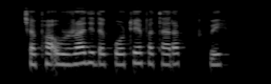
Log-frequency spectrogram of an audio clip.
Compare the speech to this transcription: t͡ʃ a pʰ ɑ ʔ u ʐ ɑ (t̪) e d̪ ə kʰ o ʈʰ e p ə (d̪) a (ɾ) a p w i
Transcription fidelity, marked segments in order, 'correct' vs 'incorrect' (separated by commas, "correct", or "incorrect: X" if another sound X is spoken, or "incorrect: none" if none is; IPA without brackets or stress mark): incorrect: d̪, incorrect: t̪, correct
